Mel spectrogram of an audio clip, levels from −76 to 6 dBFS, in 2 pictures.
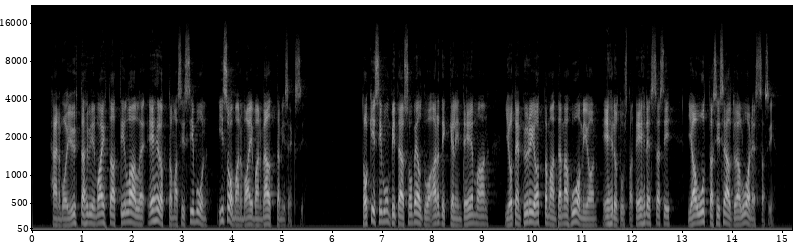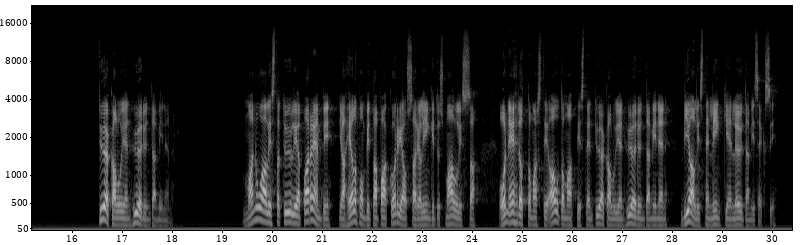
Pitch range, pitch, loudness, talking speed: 100-140 Hz, 115 Hz, -26 LUFS, 90 wpm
